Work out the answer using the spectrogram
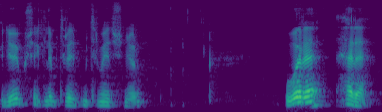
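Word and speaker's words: were: Vere, here. Yine W Türkçedeki ve Y yakın bir şekilde okunuyor.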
